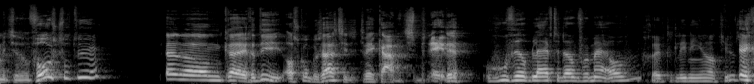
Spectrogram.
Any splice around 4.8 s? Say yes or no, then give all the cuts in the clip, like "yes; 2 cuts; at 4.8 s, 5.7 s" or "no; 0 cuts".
yes; 2 cuts; at 4.8 s, 6.4 s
